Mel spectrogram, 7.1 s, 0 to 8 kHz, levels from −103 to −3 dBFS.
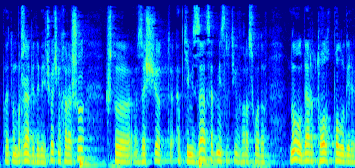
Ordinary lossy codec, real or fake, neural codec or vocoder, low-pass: MP3, 32 kbps; real; none; 7.2 kHz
